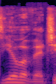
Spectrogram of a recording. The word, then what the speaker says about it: Jovovich: Is it Jovovich or Jovovich? – It's Jovovich, yeah. No, the J, from my, when we looked it up, I remember that the J was, you know, it was a silent J.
